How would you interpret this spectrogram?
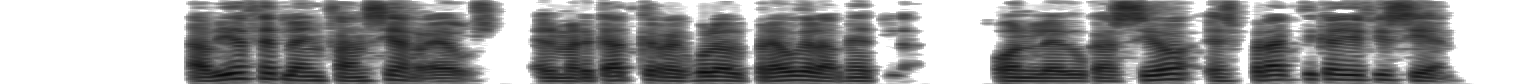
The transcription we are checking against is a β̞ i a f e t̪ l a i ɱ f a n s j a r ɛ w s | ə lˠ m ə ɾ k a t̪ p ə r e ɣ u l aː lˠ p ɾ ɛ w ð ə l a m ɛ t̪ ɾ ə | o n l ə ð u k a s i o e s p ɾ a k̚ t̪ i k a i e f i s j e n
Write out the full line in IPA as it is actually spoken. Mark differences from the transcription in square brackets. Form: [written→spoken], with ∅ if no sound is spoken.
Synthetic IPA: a β̞ i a f e t̪ l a i ɱ f a n s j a r ɛ w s | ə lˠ m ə ɾ k a t̪ [p→k] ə r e ɣ u l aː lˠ p ɾ ɛ w ð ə l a m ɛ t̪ [ɾ→l] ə | o n l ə ð u k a s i o e s p ɾ a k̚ t̪ i k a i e f i s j e n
